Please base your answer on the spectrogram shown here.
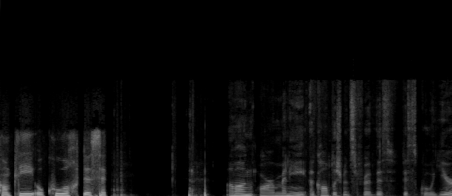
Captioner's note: speaking French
